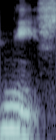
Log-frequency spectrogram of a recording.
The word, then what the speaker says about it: niche: And when I see that E at the end, I can't help but pronounce it niche.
